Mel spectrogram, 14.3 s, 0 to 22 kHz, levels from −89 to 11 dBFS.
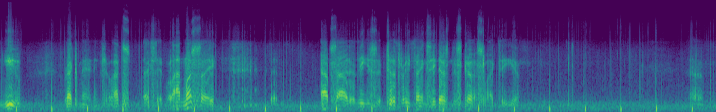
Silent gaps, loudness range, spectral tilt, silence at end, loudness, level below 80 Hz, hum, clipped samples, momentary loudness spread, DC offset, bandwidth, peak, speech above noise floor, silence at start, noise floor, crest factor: none; 9 LU; -7.5 dB/octave; 0 s; -18 LUFS; -34 dBFS; none; under 0.1%; 23 LU; under 0.1%; 11.5 kHz; 0 dBFS; 21 dB; 0 s; -37 dBFS; 18 dB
